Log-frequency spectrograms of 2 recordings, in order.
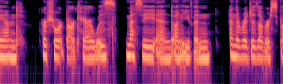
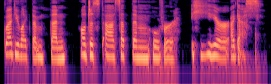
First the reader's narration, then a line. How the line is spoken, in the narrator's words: He stammered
